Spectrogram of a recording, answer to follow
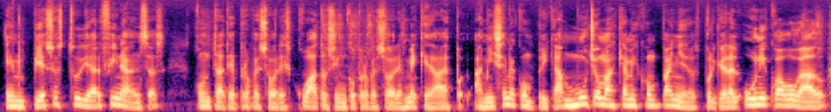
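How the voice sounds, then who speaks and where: A man's voice: mid-range voice, quick pace, hardly any pauses, dry recording. A young man, hosting a motivational podcast and telling his own story, acting out the questions he once asked himself. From Colombia. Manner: animated, acts out his own past self-questioning. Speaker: podcast host.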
